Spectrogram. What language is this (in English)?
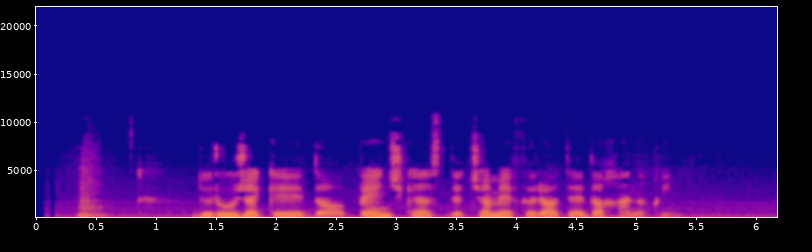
Kurdish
